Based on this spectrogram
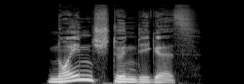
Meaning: strong/mixed nominative/accusative neuter singular of neunstündig
- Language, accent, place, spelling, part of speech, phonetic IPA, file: German, Germany, Berlin, neunstündiges, adjective, [ˈnɔɪ̯nˌʃtʏndɪɡəs], De-neunstündiges.ogg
